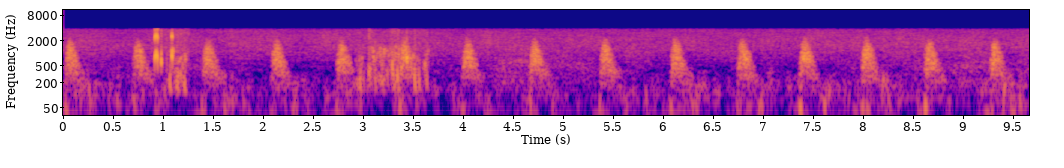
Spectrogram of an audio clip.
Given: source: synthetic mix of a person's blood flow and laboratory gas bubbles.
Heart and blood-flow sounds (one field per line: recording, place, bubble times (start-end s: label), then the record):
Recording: Doppler ultrasound of blood flow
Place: subclavian vein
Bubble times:
0.87-1.27 s: bubbles
2.92-3.67 s: bubbles
From the record:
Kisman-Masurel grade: 213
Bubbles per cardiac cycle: several, 3 to 8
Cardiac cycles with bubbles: 1 to 10%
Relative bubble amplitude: loud (0.450 to 0.775)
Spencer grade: 1 (occasional bubble signal discernible with the cardiac motion signal, with majority of cardiac periods free of bubbles)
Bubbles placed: anywhere in the cardiac cycle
